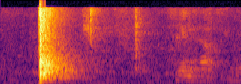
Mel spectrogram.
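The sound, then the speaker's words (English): A balloon bursts from a flame with one loud, sharp pop that quickly fades, followed by a faint click and a brief low murmur of voices. “I have here a balloon and I have fire.”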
